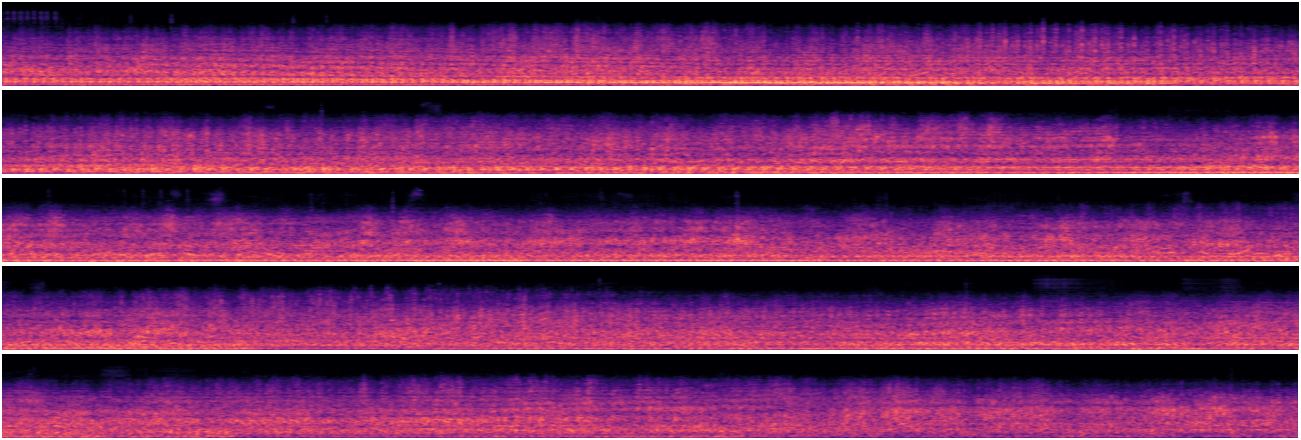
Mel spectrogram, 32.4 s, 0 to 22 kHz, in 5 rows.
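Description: Piston-engined warbirds flying past: the twin radial engines of a B-25 Mitchell drone overhead, their pitch dropping as the bomber passes in the first few seconds. Other propeller fighters follow, and the engine sound runs on loud and steady.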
